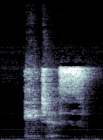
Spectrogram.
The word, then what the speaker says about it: Aegis: Is it spelled like A-E-G-U-S? – Uh-huh. – Okay. – Well, how do you say that? – I thought it was Agus. – That sounds more right. – Can I Google that really quick? – Yeah. – Aegis. – Oh, Aegis.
